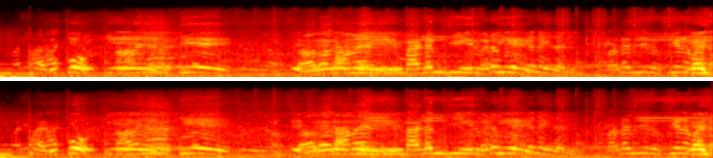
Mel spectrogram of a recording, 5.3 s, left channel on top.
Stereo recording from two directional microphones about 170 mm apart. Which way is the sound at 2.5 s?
15° left (ahead or behind).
